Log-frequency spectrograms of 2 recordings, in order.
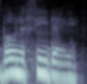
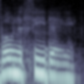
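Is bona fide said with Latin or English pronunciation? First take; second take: Latin; Latin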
